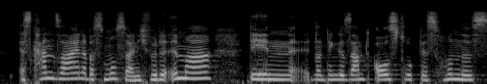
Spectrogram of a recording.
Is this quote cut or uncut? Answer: cut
